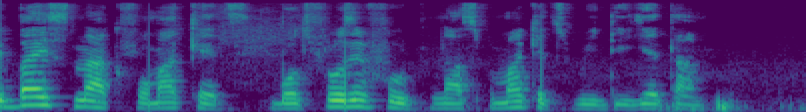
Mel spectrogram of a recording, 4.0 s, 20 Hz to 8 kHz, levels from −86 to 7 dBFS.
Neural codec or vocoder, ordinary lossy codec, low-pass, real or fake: none; MP3, 64 kbps; 7.2 kHz; real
